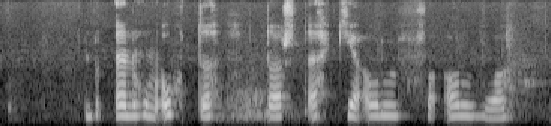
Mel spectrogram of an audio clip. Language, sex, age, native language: Icelandic, male, 9, Icelandic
